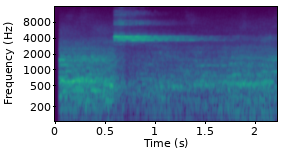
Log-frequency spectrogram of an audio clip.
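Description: Referee's whistle blown once to start the wrestling bout: a high, steady tone that starts suddenly about half a second in and fades after about a second. Voices in the hall come before it.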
